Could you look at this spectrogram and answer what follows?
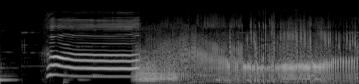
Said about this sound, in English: Our opening is 30 seconds of farts. I'm loving it.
